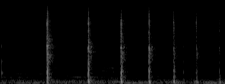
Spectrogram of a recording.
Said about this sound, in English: That's good. I'm going to give you some golf applause for that.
